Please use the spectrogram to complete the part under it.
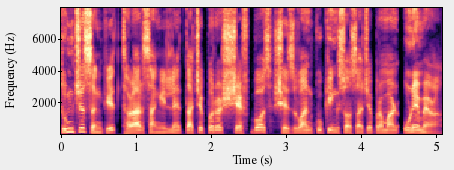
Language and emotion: Goan Konkani, neutral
